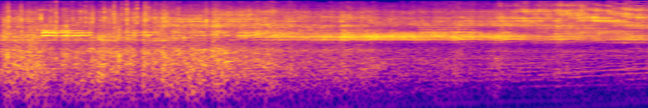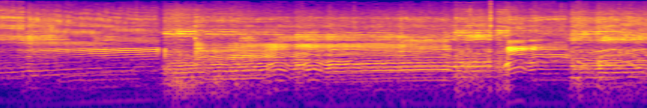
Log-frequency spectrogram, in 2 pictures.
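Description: Several motorcycle engines running at speed alongside the horse carts, with wind rushing past the microphone of a moving bike. From about halfway through, an engine's pitch climbs as it speeds up.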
